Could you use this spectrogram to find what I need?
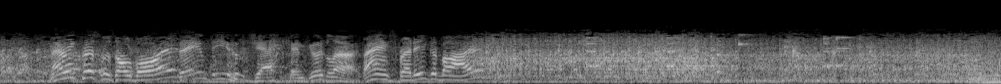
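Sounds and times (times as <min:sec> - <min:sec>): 
speech: 0:00.5 - 0:05.3
old car engine sputtering and rumbling: 0:04.7 - 0:09.9.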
